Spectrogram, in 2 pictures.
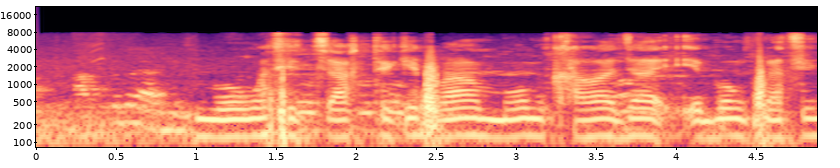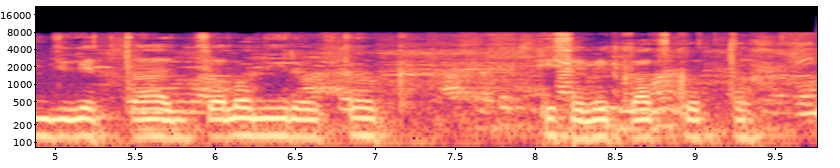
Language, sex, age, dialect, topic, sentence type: Bengali, male, 18-24, Standard Colloquial, agriculture, statement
